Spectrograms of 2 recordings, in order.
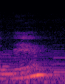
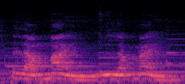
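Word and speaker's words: לַמַּיִם: Y ahorita, bueno, vamos a hacer la transliteración, si no se me olvida, lemain. La main, perdón, es la main. La pronunciación correcta es la main, y va junto, la main, y quiere decir igual aguas.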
